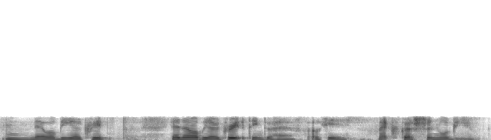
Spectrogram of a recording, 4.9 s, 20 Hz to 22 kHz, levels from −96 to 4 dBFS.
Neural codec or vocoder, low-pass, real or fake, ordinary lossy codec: codec, 16 kHz, 1 kbps, X-Codec, HuBERT features, trained on LibriSpeech; 3.6 kHz; fake; AAC, 32 kbps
